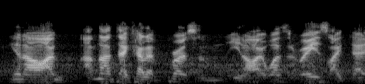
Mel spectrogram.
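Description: The speech moves at a fairly quick pace. Light background noise sits under a dry sound with no echo. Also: man. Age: 50s. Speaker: truck driver vlogger. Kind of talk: casual vlog monologue. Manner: halting, many fillers. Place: car.

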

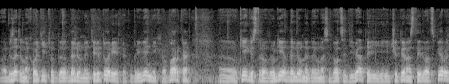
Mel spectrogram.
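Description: A man's voice at a moderate pace, with ordinary pitch variation and light background noise. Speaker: city mayor. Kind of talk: interview answer. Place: meeting room. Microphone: podium.

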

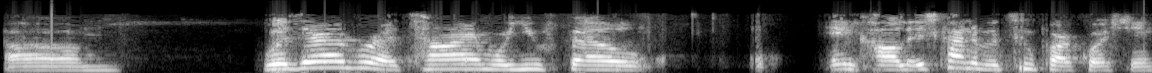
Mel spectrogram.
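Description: The speaker goes at a moderate pace, broken by long, frequent pauses. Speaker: student athlete. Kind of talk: classroom Q&A. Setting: video call.

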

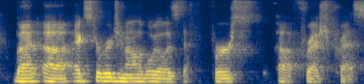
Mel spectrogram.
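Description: In a room with audible echo and a quiet background, a man talks at a moderate pace in a monotone, flat intonation. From southern Italy, Puglia (Brindisi); Puglia, Italy. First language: Italian. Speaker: healing coach and musician, co-host; healing coach, co-host. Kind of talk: casual chat. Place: home room.

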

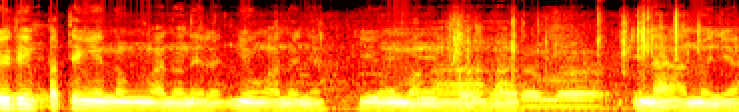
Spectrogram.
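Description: Speech comes at a fairly quick pace with monotone, flat intonation. Background noise is noticeable. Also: man. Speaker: vlogger. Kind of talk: walking vlog with appeal for help.

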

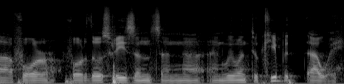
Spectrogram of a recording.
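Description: Speaking with a Somali accent, a man keeps a fairly quick pace. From Somalia. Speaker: state education official; presenter. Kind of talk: presentation. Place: hall. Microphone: podium.

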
